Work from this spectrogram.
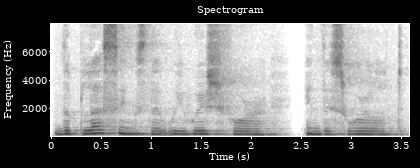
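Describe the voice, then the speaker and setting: A woman guiding a meditation as a Buddhist teacher, speaking softly and deliberately in short phrases with long pauses and breathy endings. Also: mid-range voice, level tone. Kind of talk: guided meditation, spoken dharma reflection. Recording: echoey room with long reverb.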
